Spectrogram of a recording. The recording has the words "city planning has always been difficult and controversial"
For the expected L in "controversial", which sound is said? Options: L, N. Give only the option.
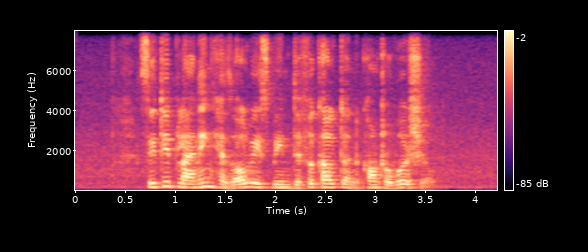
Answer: L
